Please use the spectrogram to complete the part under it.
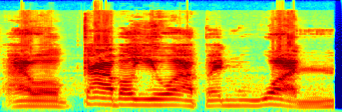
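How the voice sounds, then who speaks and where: A woman's voice: sits low, slow, vocal fry, pushed and bright, no echo, clean studio sound, pitched above the performer's own voice, exaggerated voice. A woman voicing a menacing, commanding old witch in a storybook tale, furious and full of threats.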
